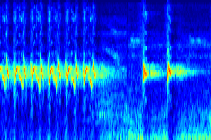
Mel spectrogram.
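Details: Yellow-vented bulbul, with a song used as a lure to trap bulbuls and spur them to sing. A quick trilling roll of about ten bubbly notes is followed after a gap by two single sharp chips.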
